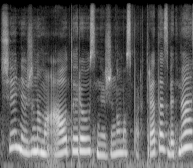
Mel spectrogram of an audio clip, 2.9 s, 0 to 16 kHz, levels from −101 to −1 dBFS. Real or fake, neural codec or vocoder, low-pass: fake; autoencoder, 48 kHz, 128 numbers a frame, DAC-VAE, trained on Japanese speech; 14.4 kHz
